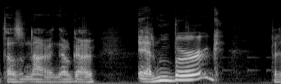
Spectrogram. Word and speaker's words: Edinburgh: know and they'll go, "Edinburgh?" But it's not It's It's sort of like It's sort of like Worcester.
